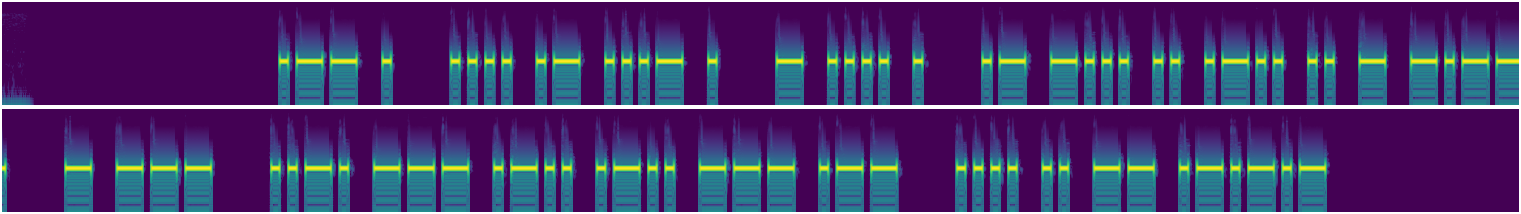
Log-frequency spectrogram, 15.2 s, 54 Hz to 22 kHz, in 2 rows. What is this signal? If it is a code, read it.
Morse code, heard as a keyed tone, about 28 wpm, 700 Hz. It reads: WE HAVE THE ABILITY TO FOLLOW HIM.
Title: Sentences from Top 1000 Words - Review Part 3 - 28wpm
